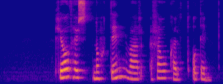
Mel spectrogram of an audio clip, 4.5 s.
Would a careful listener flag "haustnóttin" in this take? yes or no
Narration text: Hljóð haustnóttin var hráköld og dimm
no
